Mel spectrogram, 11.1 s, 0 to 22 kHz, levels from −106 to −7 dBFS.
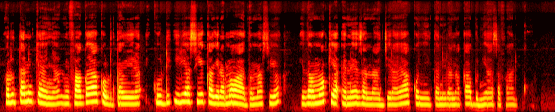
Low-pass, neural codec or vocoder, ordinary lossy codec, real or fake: none; vocoder, 44.1 kHz, 128 mel bands every 256 samples, BigVGAN v2; none; fake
